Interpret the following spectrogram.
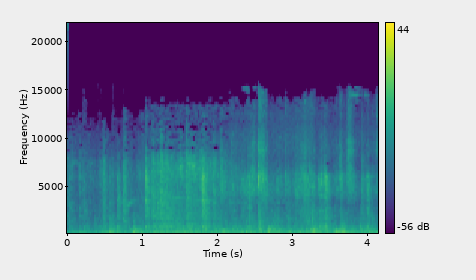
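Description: Cattle hooves clattering and knocking on the metal floor of a cattle trailer as the animals file in one after another, over a steady low rumble.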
